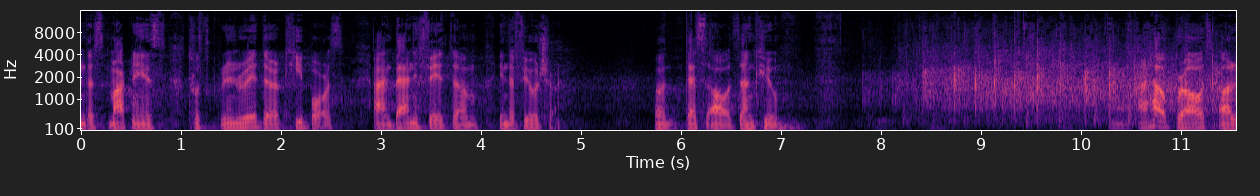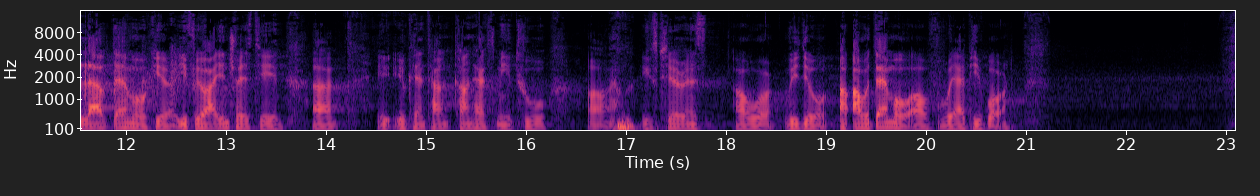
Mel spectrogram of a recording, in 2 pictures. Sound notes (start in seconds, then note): 7.7 applause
